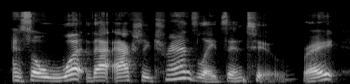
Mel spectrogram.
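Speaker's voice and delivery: ordinary delivery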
